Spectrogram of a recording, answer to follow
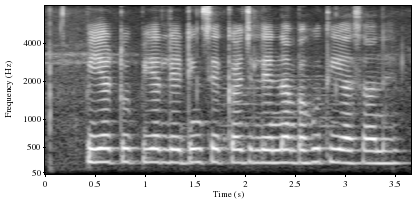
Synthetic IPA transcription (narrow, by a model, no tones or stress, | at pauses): piːəɾʈuːpijəɾleːɖɪ̃ŋɡsekɐɾd͡ʒleːnabɐɦʊt̪ɦiaːsaːnɦɛː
